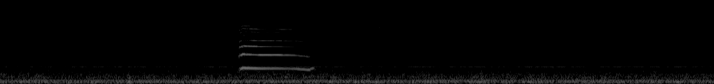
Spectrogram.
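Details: Toto, an affectionate pet cat, meowing in a hoarse voice as if trying hard to communicate; a single drawn-out, harmonic-rich meow of about a second that holds a steady pitch and falls slightly at the end, in a quiet indoor room with a faint steady hum.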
